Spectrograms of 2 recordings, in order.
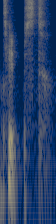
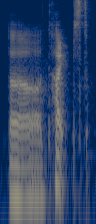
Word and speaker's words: Typst: This is types or tipst. I'm not sure how to pronounce it properly, but I'll just call it typest. Okay. If you think it is tipst, I think you can leave a comment there. I think the original authors are supposed to, they said they might want to name it like the tips, TYPST. Supposed to it's supposed to rhyme with hipster or something.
